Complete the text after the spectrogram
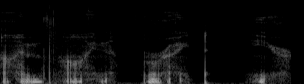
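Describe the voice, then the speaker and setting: In an ASMR roleplay audio drama, a man plays a menacing, distrustful feral essence eater, speaking in a breathy, husky near-whisper with slow, threatening deliberation. His tone is mellow yet bitter and threatening.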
